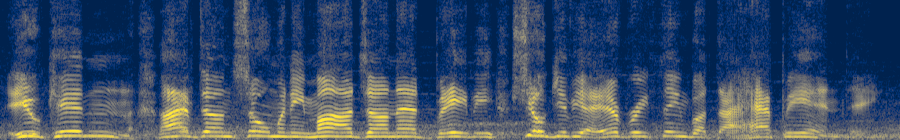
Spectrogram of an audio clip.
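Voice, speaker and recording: An actor playing a cocky, wisecracking alien invader in a video game, crude, flirty and sarcastic, with a drawling delivery. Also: male voice, high voice, expressive, a little slow, vocal fry, bright, forceful tone, slight background noise, full character voice. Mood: boastful, flirty. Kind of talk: video game cutscene acting.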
